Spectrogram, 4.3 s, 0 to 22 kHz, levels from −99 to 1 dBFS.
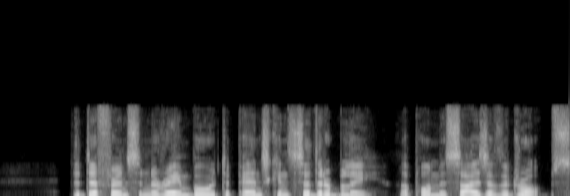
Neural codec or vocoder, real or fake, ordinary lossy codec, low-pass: codec, 24 kHz, 0.9 kbps, WavTokenizer, small release; fake; none; 9.9 kHz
